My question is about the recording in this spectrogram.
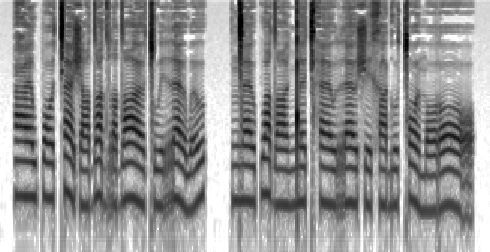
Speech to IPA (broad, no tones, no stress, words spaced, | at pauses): ʕæːwpɔːə̯ǀæʃæː dˤudrʊ dˤaːə̯ǀuɪ̯ ræə̯wəʊ̯ | ŋ͡ǀæːʊ̯pwʊdˤæːə̯ ŋ͡ǃɛǀʰæːʊ̯ ræə̯ʃe xaɡʊːǀɔə̯mɔː ɾɔː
